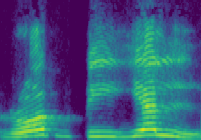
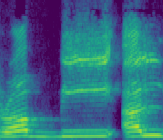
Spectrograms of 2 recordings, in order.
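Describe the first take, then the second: First: The sounds run together as one word. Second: The sounds are split into two parts. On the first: The speaker calls it right. "रब्बियल, ठीक है?" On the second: The speaker calls it wrong. "रब्बी अल नहीं होगा"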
